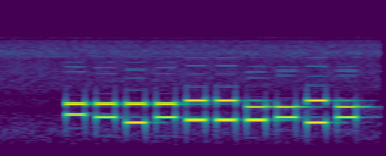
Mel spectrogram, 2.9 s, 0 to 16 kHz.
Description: DTMF, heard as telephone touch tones, dialled by machine, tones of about 140 ms. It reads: 0828664737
